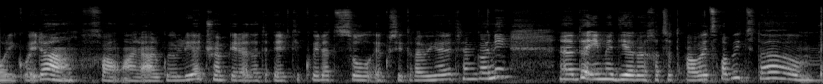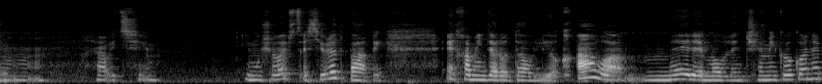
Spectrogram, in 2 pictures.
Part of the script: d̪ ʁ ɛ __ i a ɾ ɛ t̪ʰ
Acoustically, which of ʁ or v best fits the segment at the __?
v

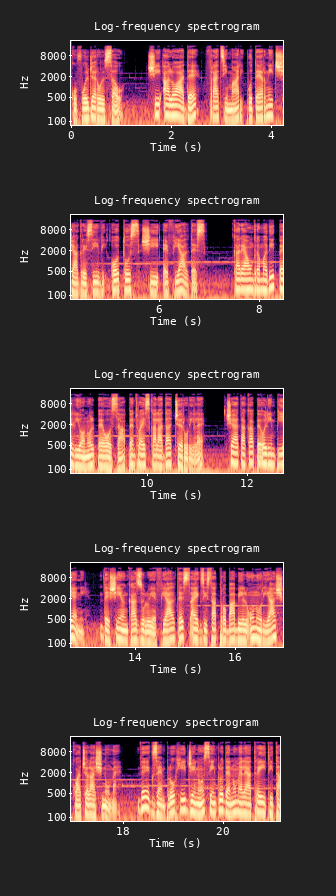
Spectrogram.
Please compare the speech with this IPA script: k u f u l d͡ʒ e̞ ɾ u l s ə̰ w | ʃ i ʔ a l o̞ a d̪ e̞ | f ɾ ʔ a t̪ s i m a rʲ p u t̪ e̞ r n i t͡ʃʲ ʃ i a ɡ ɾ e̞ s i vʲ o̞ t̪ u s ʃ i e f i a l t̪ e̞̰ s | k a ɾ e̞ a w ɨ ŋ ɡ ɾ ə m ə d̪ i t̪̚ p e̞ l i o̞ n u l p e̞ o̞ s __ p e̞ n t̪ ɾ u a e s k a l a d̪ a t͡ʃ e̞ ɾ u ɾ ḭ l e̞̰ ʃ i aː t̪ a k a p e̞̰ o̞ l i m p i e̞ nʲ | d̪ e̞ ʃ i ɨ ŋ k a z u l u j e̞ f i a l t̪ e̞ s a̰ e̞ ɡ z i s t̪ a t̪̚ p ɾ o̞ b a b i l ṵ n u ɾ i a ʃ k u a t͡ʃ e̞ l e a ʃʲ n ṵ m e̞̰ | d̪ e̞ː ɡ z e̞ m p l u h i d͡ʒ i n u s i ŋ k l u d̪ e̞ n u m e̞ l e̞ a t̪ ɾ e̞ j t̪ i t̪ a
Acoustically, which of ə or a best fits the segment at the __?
a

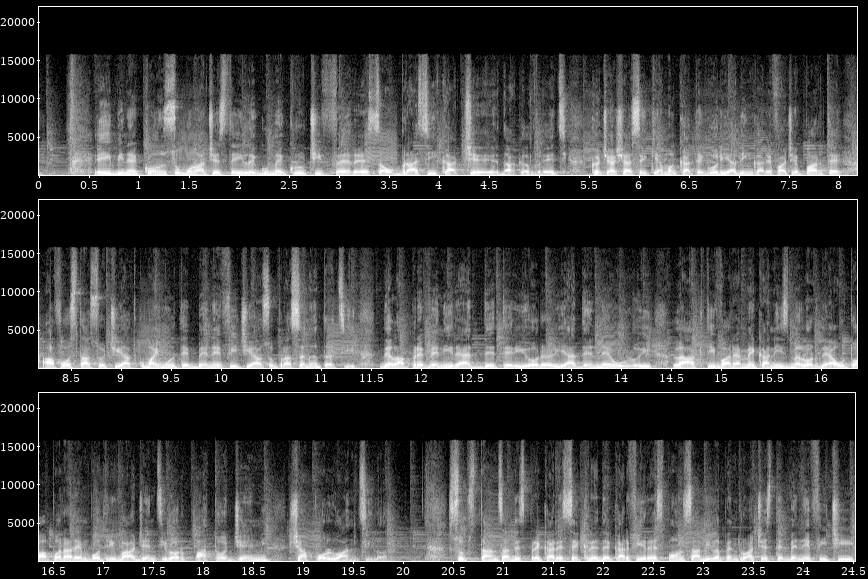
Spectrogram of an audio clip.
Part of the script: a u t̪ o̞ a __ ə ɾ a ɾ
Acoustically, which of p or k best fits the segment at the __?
p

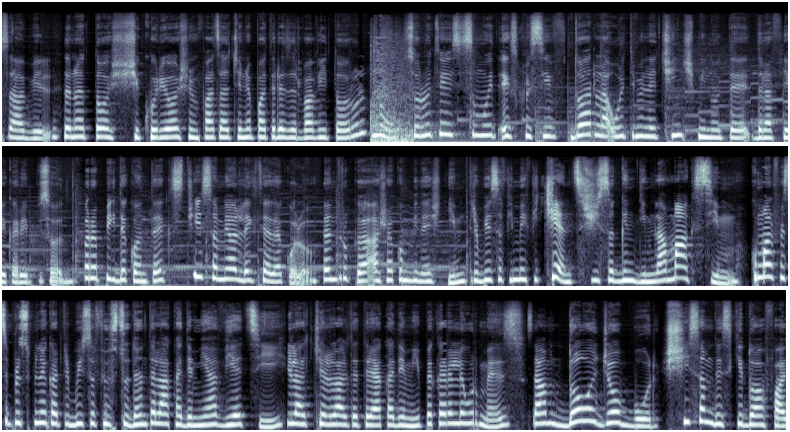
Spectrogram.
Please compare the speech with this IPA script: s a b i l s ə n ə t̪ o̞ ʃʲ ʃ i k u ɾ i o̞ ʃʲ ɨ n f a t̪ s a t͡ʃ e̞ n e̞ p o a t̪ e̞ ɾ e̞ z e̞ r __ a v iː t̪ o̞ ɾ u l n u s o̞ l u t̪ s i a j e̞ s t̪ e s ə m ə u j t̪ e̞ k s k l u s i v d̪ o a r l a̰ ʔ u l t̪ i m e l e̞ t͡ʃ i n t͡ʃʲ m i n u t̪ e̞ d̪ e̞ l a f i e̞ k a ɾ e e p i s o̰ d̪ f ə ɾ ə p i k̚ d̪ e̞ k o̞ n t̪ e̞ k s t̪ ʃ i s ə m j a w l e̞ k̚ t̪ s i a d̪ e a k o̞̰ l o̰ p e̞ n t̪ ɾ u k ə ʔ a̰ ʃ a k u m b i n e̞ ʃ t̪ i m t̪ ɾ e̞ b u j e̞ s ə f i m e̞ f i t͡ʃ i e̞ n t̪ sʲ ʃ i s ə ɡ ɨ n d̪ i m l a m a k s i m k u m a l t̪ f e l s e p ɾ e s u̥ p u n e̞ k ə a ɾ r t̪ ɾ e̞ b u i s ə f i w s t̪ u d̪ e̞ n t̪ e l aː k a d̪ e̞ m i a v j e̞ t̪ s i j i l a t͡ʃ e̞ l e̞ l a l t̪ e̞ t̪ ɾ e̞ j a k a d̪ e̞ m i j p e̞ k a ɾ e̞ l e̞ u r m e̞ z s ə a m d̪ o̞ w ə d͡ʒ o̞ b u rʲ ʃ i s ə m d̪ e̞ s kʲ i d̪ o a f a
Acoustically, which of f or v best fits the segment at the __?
v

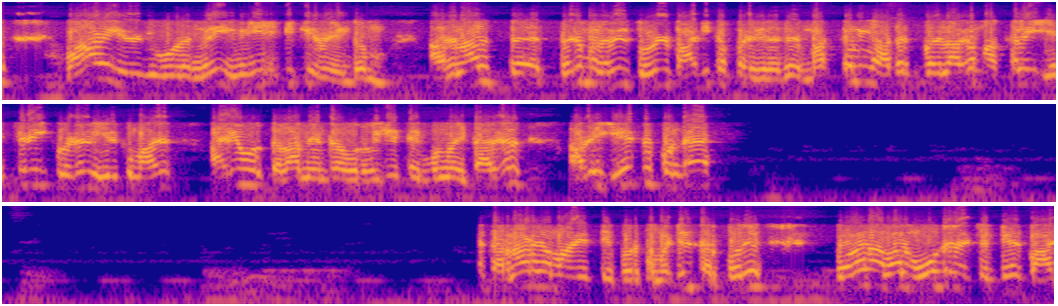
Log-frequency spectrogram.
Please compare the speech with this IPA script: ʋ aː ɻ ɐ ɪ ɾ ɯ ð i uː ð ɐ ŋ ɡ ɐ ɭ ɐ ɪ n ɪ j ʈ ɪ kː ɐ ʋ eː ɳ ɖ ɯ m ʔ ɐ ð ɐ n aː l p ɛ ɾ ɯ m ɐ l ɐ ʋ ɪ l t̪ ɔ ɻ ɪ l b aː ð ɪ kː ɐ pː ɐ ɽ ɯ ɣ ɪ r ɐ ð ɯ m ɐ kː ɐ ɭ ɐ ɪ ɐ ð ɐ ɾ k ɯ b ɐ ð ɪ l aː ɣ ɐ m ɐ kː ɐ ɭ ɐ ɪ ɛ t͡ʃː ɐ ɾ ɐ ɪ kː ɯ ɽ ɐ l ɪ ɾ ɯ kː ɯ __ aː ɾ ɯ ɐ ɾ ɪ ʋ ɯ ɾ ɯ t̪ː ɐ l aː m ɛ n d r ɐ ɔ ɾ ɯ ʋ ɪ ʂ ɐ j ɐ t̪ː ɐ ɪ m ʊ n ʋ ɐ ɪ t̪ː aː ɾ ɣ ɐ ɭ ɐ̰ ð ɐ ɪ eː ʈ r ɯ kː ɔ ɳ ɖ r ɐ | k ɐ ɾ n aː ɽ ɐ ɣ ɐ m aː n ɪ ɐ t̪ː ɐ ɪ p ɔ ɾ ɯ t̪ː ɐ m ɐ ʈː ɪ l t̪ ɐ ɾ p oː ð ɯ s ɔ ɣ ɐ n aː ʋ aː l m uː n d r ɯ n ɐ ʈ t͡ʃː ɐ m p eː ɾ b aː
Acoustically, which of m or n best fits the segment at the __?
m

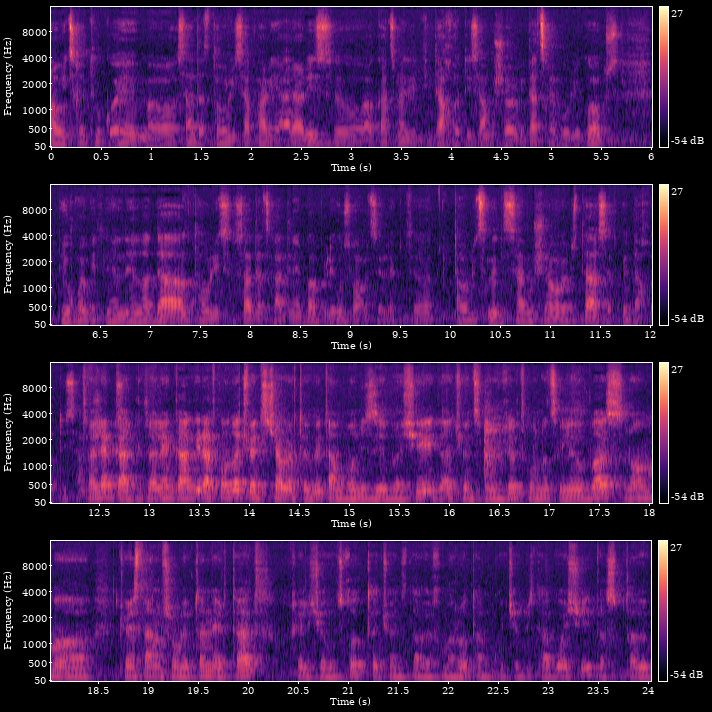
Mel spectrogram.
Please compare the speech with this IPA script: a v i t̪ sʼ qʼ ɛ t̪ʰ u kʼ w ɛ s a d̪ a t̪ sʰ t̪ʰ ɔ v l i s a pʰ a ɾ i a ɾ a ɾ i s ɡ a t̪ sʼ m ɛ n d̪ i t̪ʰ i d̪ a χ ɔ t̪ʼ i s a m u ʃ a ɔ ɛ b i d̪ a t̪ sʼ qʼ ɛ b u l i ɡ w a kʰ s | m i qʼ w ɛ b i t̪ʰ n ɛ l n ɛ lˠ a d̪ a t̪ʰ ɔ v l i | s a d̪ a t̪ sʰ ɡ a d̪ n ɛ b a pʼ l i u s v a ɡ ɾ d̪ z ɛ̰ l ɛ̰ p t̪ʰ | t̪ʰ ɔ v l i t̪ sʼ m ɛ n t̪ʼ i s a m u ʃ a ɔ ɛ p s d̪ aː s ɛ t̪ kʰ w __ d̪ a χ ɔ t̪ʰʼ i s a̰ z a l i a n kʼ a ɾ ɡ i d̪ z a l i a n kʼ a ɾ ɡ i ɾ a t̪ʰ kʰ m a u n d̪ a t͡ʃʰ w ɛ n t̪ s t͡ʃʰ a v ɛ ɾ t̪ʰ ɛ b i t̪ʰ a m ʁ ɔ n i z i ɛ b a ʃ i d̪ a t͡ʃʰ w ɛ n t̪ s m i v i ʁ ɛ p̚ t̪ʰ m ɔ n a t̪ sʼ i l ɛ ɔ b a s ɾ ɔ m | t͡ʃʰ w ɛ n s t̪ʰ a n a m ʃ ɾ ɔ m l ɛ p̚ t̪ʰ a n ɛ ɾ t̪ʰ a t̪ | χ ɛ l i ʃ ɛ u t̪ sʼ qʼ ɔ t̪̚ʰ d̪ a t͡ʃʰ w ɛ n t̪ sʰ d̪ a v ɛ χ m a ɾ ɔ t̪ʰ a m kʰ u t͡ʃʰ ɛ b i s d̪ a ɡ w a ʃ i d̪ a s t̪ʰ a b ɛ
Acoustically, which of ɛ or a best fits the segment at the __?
ɛ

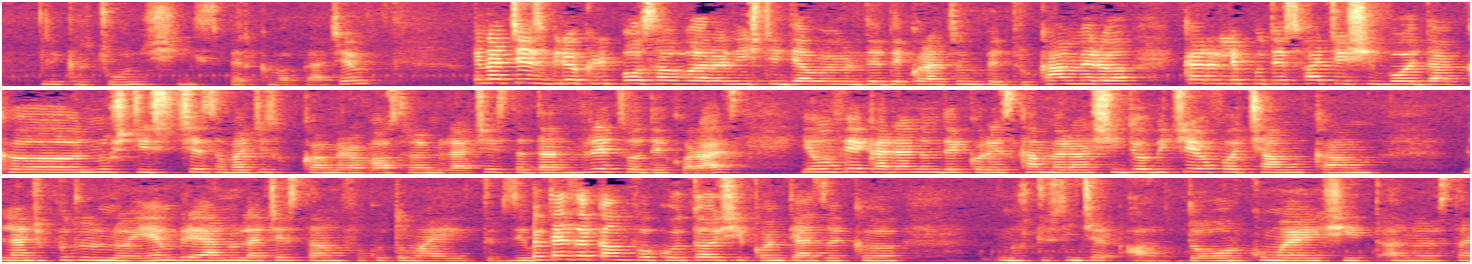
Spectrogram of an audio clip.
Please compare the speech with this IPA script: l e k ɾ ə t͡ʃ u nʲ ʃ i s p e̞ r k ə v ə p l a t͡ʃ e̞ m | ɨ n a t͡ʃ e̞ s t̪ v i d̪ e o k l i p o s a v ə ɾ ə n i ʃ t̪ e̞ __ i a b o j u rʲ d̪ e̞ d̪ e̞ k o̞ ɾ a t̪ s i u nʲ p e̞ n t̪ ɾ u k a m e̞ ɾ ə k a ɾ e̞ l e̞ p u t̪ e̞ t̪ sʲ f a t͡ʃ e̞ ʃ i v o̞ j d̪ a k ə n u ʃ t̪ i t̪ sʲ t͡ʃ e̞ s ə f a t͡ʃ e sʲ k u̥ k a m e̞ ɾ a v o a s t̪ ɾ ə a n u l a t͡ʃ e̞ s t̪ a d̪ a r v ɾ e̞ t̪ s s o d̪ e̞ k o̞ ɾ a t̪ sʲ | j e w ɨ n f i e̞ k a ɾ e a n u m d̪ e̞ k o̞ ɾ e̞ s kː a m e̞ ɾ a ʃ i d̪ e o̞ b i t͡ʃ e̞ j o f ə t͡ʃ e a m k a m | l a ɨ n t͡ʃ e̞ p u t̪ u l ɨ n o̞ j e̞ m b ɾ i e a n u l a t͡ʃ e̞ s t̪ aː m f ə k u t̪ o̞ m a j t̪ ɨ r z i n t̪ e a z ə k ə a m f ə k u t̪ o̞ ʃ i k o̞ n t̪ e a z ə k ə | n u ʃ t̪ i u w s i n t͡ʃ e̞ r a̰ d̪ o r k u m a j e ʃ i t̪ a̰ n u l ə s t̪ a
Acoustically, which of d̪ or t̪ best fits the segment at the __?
d̪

